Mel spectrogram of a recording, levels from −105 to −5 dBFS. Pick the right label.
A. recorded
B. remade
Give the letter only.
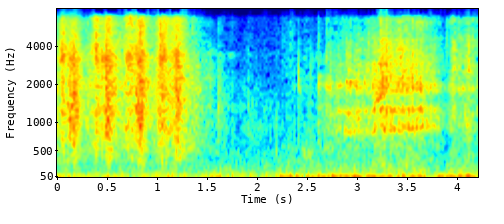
B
